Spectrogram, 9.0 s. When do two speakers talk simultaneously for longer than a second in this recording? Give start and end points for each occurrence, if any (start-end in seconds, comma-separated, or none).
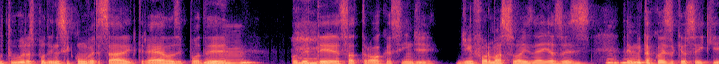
none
